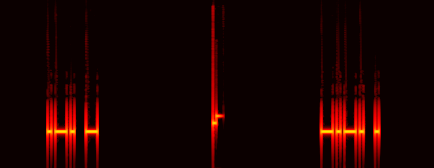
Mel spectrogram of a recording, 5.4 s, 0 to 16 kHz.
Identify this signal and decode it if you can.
Morse code, heard as a keyed tone, about 25 wpm, 700 Hz. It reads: RT CE
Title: Top Two Letter Combinations in Words 25wpm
